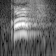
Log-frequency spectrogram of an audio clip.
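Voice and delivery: "coffee" shot up high and loud, mocking the American way; exasperated coffee. Shown as a demonstration. Venting at Americans, fed-up mock "coffee". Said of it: "E isso me irrita".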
